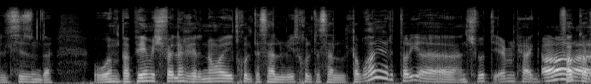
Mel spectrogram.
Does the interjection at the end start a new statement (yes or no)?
yes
